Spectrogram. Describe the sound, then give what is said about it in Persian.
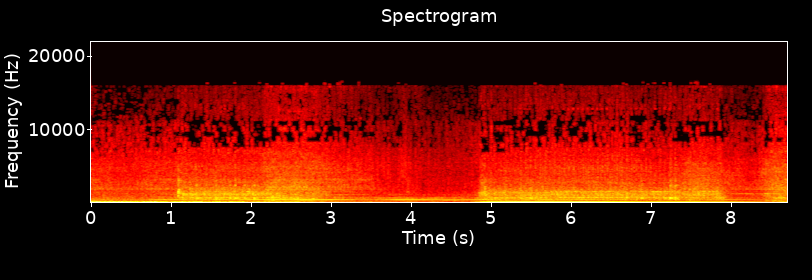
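Steady mechanical whirring of sewing machines running in a workroom where several women sew. A continuous, busy drone that jumps louder about halfway through, with no voices. “میره اتاقی که چند تا زن با چرخ خیاطی کار میکنن.”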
